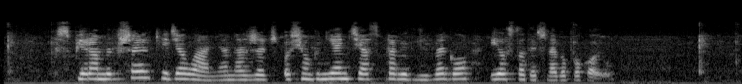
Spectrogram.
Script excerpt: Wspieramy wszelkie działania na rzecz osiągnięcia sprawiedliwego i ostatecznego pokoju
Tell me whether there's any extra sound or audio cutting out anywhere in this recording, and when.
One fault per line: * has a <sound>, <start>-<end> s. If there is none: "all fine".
all fine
